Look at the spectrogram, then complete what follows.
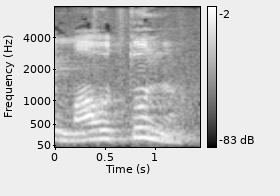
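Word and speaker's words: موتٌ: And the noun from this will be mautun. Mautun means death. Mautun, when we stop, we say mouth. But the word is mautun, means death.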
